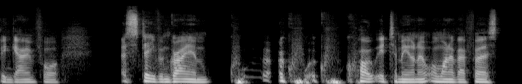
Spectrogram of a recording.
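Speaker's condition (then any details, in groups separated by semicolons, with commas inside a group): Stammer; sticking type, uncontrollable; barely noticeable to most listeners, plans breathing to avoid stammering in acting roles; repeated sounds, prolonged sounds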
